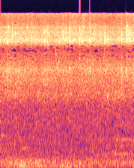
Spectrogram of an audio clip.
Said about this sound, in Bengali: এখন এত মুষলধারে বৃষ্টি পড়তে লেগেছে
